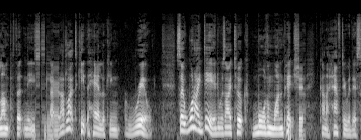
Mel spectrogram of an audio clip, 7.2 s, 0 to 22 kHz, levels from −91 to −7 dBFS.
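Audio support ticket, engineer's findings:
Robotic sound from repeated short buffers, 0.62–1.18 s and 5.77–6.11 s: rigid 100 Hz buzz. Likely an audio-buffer underrun looping about 10 ms of audio, most of it repeated. Spectrogram shows evenly spaced 100 Hz harmonic comb.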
